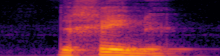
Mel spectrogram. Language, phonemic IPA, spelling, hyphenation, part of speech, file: Dutch, /dəˈɣeː.nə/, degene, de‧ge‧ne, pronoun, Nl-degene.ogg
- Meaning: the one (who)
